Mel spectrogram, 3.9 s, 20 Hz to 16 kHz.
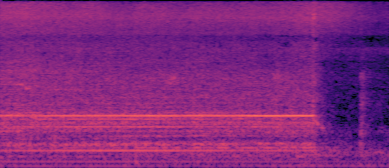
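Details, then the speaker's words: Condensate pump, about 6 months old, on a new high-efficiency boiler, after thawing its frozen 3/8 vinyl line by the window at 25 below wind chill: steady, constant-tone pump hum, then a clean shutoff; normal. "That sounds a lot better. Mm-hmm. And the water's going down, feels like."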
